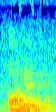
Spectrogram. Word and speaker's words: honor: Next is silent H. R, honest, honor. In these words, H is silent.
